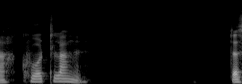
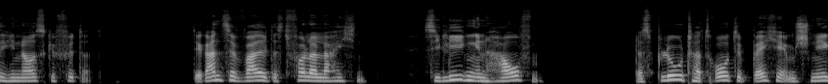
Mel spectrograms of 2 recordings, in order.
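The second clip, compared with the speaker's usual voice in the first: higher and louder, horrified rush of memories; distraught outpouring; 6 semitones higher, 3 dB louder than usual. Acted. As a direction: pour out the horror of the slaughter. Survivor recounts the massacre.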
